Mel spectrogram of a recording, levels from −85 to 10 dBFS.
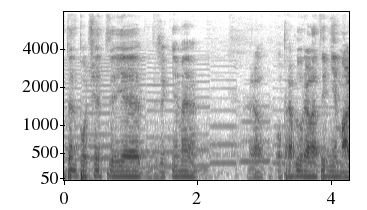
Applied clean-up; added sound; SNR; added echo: none; Wind instrument, woodwind instrument; 15 dB; reverberation time 0.3 s.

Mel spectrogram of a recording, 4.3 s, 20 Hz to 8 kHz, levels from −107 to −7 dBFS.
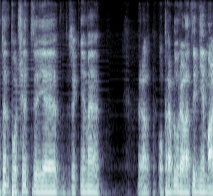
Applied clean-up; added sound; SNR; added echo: neural mask model DeepFilterNet 3.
